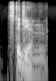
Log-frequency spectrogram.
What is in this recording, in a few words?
"Stygian", British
